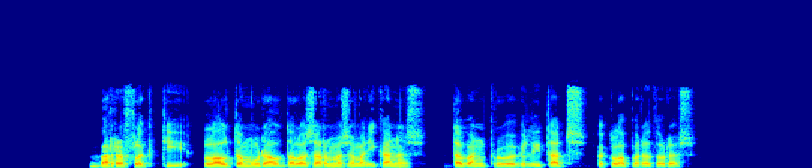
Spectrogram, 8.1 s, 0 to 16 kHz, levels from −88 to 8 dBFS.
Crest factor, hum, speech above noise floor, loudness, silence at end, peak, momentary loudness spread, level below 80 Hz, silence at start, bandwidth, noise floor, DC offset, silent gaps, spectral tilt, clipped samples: 20 dB; none; over 69 dB; -21 LUFS; 1.2 s; -2 dBFS; 12 LU; -58 dBFS; 0.9 s; 8.2 kHz; under -90 dBFS; under 0.1%; none; -5.5 dB/octave; under 0.1%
